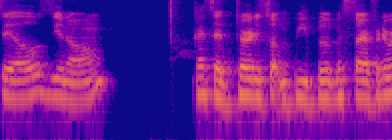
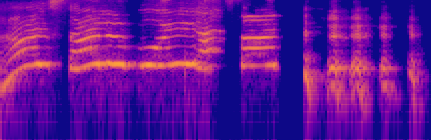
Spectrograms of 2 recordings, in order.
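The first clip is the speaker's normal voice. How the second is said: much higher, slow sing-song hello; squeaky playful greeting; 6 dB louder, much slower than usual. Real, not acted. Host teasing a silent attendee with a squeaky high hello. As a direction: coo a teasing hi at him.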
